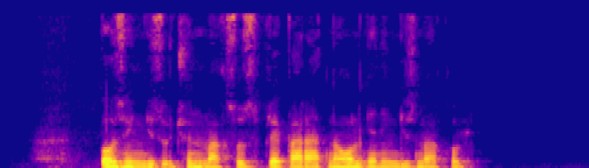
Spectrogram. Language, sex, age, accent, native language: Uzbek, male, 18-24, Samarqand, Uzbek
